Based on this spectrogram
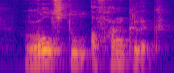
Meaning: bound to a wheelchair, wheelchair-dependent
- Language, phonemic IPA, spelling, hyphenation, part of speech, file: Dutch, /ˌrɔl.stul.ɑfˈɦɑŋ.kə.lək/, rolstoelafhankelijk, rol‧stoel‧af‧han‧ke‧lijk, adjective, Nl-rolstoelafhankelijk.ogg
